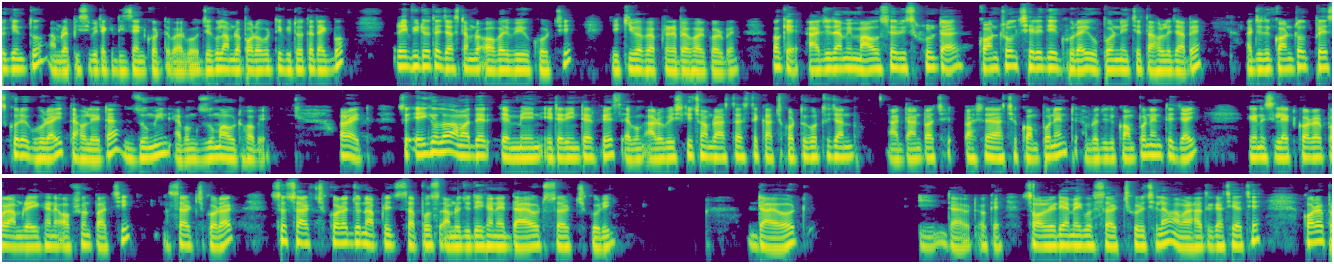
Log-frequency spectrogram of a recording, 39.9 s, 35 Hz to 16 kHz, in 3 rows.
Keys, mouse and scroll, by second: 0.8-1.3 ctrl+scroll down 1, 7.7-8.1 scroll up 1, 8.1 scroll down 1, 9.2-9.5 scroll up 1, 10.4 scroll down 1, 11.2-11.5 scroll up 1, 11.8 scroll down 1, 13.4 ctrl+scroll down 1, 14.7-15.2 ctrl+scroll up 1, 15.2 ctrl+scroll down 1, 18.4-22.8 ctrl+middle drag, 22.8 click, 28.6 click, 32.0-32.8 typing, 34.6 typing, 35.6 e, 39.4-39.9 scroll down 1.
